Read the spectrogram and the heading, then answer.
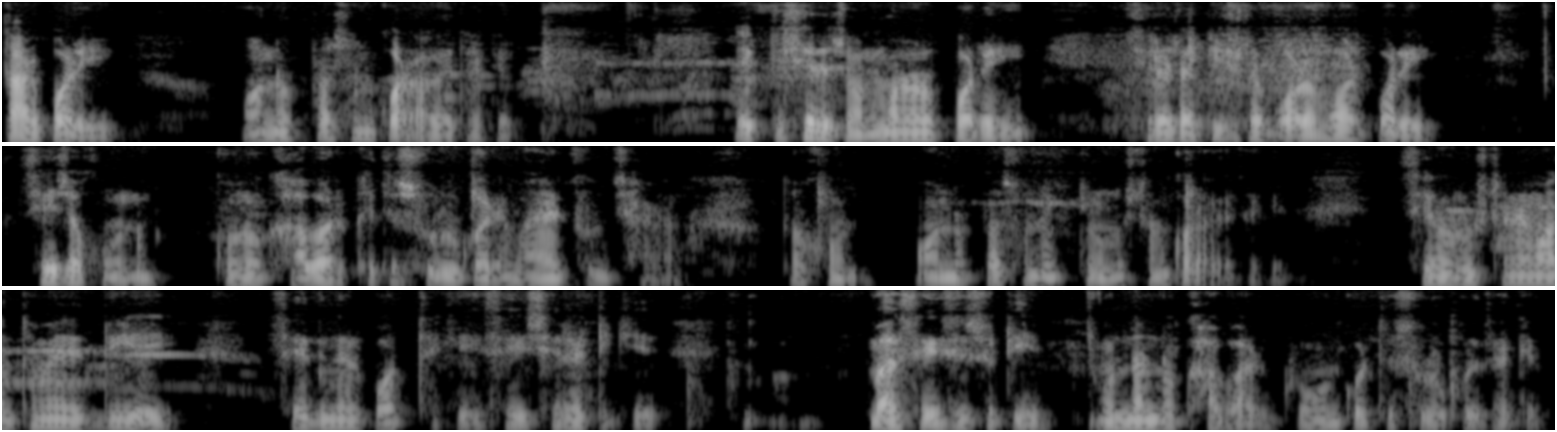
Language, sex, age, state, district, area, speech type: Bengali, male, 30-45, West Bengal, Bankura, urban, spontaneous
